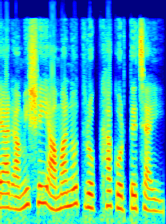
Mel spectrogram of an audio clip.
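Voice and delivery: ordinary delivery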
